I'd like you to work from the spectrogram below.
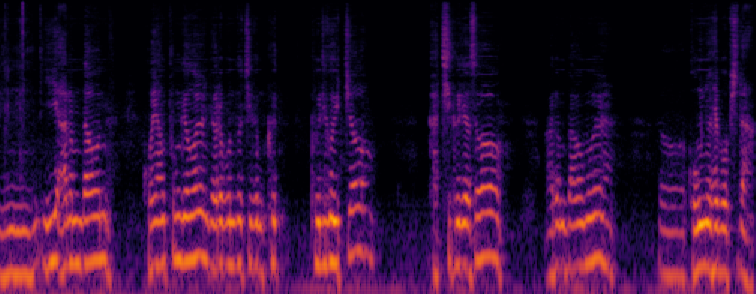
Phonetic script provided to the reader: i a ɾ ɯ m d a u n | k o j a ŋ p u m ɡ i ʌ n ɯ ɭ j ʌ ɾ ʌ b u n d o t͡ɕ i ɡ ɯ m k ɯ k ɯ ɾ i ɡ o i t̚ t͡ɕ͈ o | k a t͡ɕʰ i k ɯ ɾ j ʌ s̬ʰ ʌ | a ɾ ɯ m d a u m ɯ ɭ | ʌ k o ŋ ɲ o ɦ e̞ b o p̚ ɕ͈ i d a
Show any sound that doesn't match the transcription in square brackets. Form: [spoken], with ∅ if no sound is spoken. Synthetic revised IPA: i a ɾ ɯ m d a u n | k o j a ŋ [pʰ] u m ɡ [j] ʌ [ŋ] ɯ ɭ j ʌ ɾ ʌ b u n d o t͡ɕ i ɡ ɯ m k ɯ k ɯ ɾ i ɡ o i t̚ t͡ɕ͈ o | k a t͡ɕʰ i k ɯ ɾ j ʌ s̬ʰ ʌ | a ɾ ɯ m d a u m ɯ ɭ | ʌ k o ŋ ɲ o ɦ e̞ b o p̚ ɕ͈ i d a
